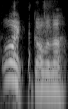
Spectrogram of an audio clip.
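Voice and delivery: hammed-up English "Oi, governor"; badly faked English street greeting; mock English accent. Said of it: "in English accent".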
